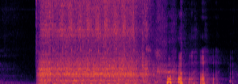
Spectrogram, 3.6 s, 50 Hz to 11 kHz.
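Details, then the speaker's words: 1995 Arctic Tigershark Monaco 640cc jet ski unrun 20+ years: starter spins the engine with steady churning under two seconds then cuts out abruptly after being tapped with a punch; intermittently sticking starter, engine not seized. "So it's definitely the starter. We tapped on it and it just started working, so now we know for a fact it's a starter."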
